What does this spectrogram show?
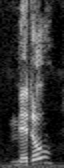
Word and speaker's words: middle: So when we say that word middle, okay, think of those D's not like Spanish D's, but like Spanish R's. Okay, so listen how I say this. I say middle and also ere. Okay, you hear how my tongue is hitting the top of my mouth?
